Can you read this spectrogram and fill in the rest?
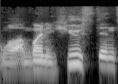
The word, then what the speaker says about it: Houston: Is that how you say it? Houston? – Yeah, it's Houston.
